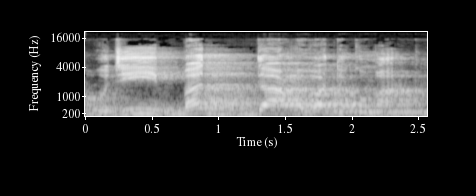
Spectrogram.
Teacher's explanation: تو تا کا ہم نے دال میں ادغام کیا، جس کی وجہ سے تا ختم ہو گئی، حذف ہو گئی، تو اس کو ہم نے اجیبت کو اجیبت دعوتکما، تا کو ختم کر دیا، دال ہم لے آئے اور اجیبت دعوتکما پڑھا ہے۔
